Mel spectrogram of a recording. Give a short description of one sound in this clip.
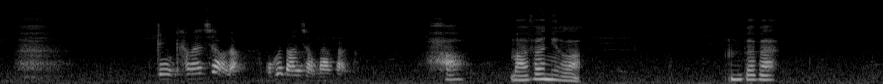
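A young woman talks on a phone, calmly and then anxiously, close by.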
